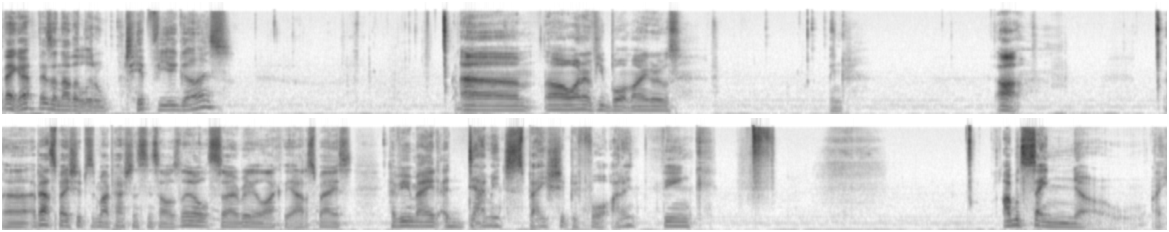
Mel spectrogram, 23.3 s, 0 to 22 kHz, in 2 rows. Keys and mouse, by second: 1.1-23.3 middle drag.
